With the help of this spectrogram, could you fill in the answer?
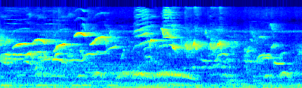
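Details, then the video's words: Continuous voice-switching song of a Khe Sanh laughingthrush performing a dance: quick, clear whistled notes and slurred phrases tumbling one after another, some bright high sweeps, over a faint low droning background. "Khướu Khe Sanh hót múa đảo giọng liên tục"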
